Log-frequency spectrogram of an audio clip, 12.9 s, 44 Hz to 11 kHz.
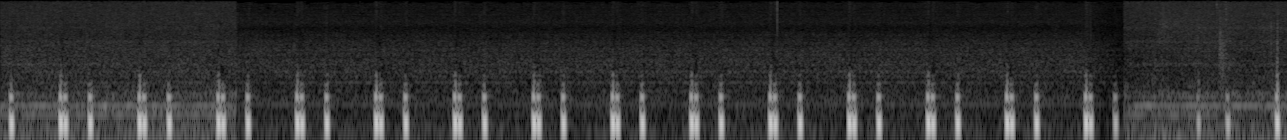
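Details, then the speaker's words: Normal heart sounds, regular lub-dub at about 76 beats a minute, auscultated with the diaphragm at the tricuspid area (left lower sternal border) during a systematic cardiac exam; S1 is loudest at the apex and S2 at the base. "S1 is loudest at the Apex and S2 is loudest at the base of the heart"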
